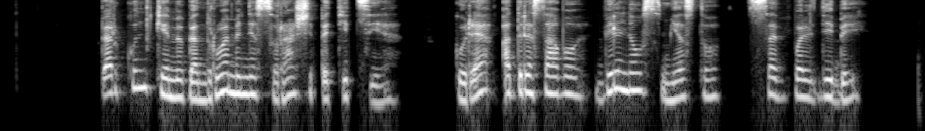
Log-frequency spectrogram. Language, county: Lithuanian, Panevėžys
